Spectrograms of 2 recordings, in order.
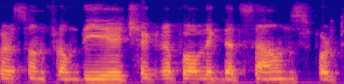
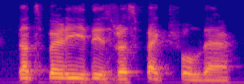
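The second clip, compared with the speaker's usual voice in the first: ordinary talk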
